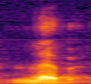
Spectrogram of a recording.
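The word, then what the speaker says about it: leb (לב): The word heart in the Hebrew is the word leb, L-E-B. That's how we would pronounce it.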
